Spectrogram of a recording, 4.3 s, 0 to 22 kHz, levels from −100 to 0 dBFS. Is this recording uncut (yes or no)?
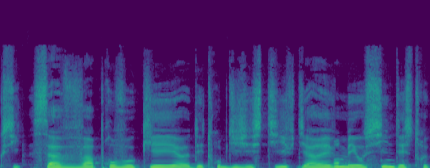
no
